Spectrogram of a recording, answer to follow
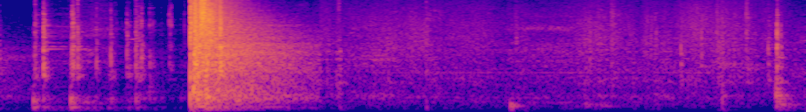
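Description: Bostitch pneumatic nailer firing one nail into plywood siding about a second in: a single sharp shot that dies away over about a second, with a few faint clicks around it.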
